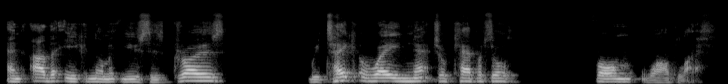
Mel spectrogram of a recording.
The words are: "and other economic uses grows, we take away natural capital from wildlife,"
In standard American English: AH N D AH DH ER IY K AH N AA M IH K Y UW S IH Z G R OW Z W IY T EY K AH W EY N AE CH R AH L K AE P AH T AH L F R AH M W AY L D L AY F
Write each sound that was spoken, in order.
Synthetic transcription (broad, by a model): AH N AH DH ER IY K AH N AA M IH K Y UW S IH Z G R OW Z W IY T EY K AH W EY N AE CH R AH L K AE P AH T AH L F R AH M W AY L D L AY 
